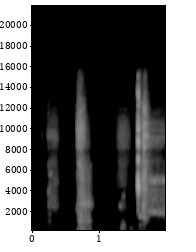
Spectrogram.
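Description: Someone takes a sip of water: a few short, breathy slurping and swallowing noises in separate bursts, the last one longer and hissier, with no talking.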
